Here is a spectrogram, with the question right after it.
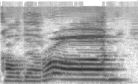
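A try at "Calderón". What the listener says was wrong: No. You can roll your R's a little more. It's Calderon. Calderon, yes.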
